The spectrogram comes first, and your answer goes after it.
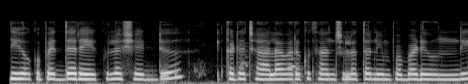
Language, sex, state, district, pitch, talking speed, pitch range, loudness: Telugu, female, Telangana, Komaram Bheem, 245 Hz, 155 wpm, 235-255 Hz, -15 LUFS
